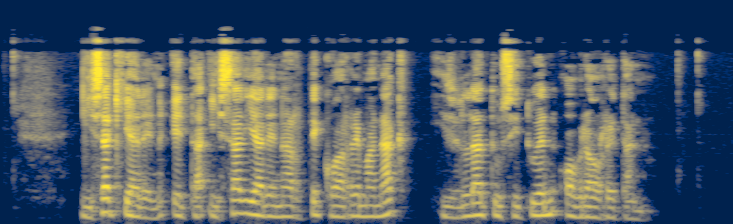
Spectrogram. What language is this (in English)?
Basque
